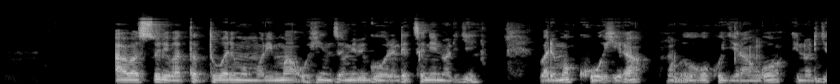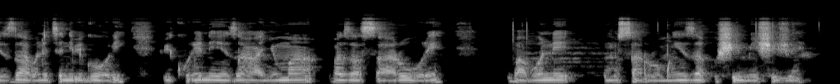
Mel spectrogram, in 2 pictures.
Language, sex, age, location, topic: Kinyarwanda, female, 25-35, Kigali, agriculture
